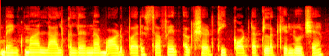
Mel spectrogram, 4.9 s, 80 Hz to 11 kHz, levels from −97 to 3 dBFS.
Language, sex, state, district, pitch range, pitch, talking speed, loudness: Gujarati, male, Gujarat, Navsari, 110-120 Hz, 115 Hz, 145 wpm, -14 LUFS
